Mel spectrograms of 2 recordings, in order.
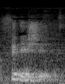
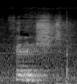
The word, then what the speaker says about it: finished: travels around the world think that it's finishing. No, it isn't. It's finished. If we transcribe it, that's immediately shown by the fact we write it with a T here, finished.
